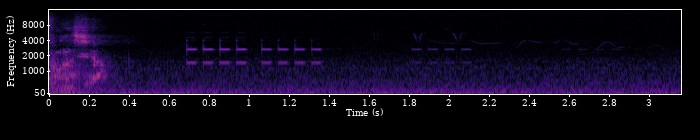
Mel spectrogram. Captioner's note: alarm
